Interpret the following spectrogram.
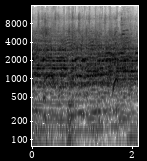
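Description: Church organ holding sustained chords, with the congregation calling out and cheering over it.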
